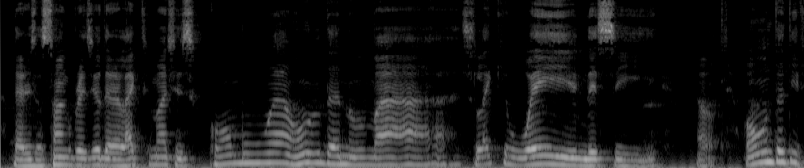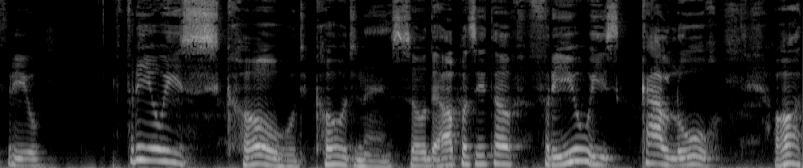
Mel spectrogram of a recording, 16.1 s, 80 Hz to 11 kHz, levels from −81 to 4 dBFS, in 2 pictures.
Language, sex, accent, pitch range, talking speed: English, male, Brazilian, 130-185 Hz, 145 wpm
